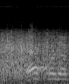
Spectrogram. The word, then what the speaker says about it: Ephrata: This lady hails from Ephrata, Pennsylvania. Do I pronounce it correctly? Sure it is. Ephrata, Pennsylvania.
